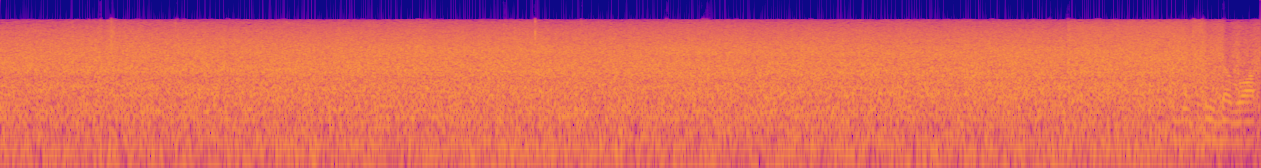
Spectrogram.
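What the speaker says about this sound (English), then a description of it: "Niagara Falls from behind in the early morning. This is the back part where the so-called river is flowing." Water from the back of Niagara Falls flows and pours in a loud, unbroken broadband roar that holds steady throughout, with no other distinct sounds.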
